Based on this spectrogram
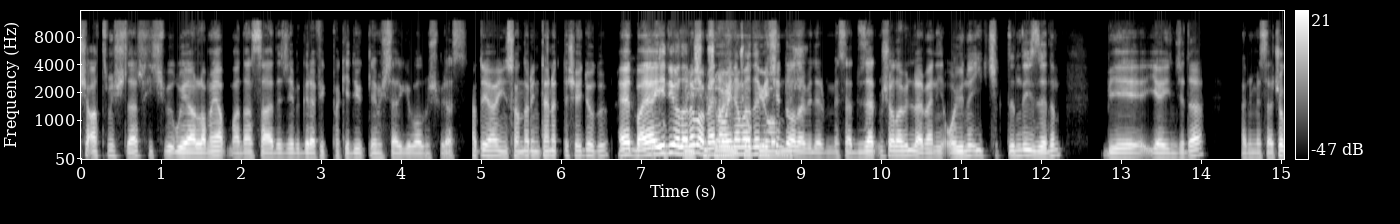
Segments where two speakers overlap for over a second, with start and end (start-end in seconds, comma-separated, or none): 7.1-9.1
